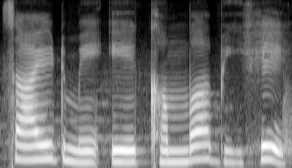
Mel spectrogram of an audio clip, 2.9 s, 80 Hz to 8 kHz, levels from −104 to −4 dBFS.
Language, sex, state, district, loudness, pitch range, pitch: Hindi, female, Madhya Pradesh, Bhopal, -12 LUFS, 195-245 Hz, 210 Hz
